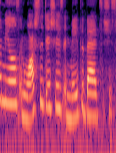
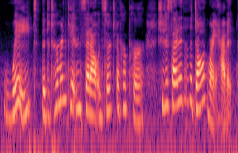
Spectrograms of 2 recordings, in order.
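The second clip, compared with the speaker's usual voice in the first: animated picture-book reading, lilting pitch; storytime read-aloud; 4 dB louder than usual. Acted. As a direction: read it to little children, lively and clear. Reads picture book to children.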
